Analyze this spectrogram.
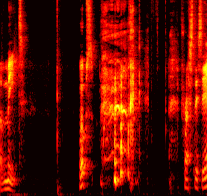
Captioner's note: laughs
